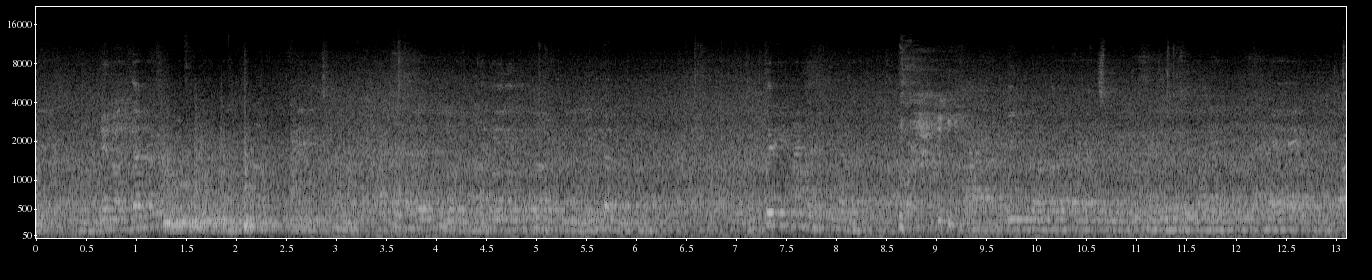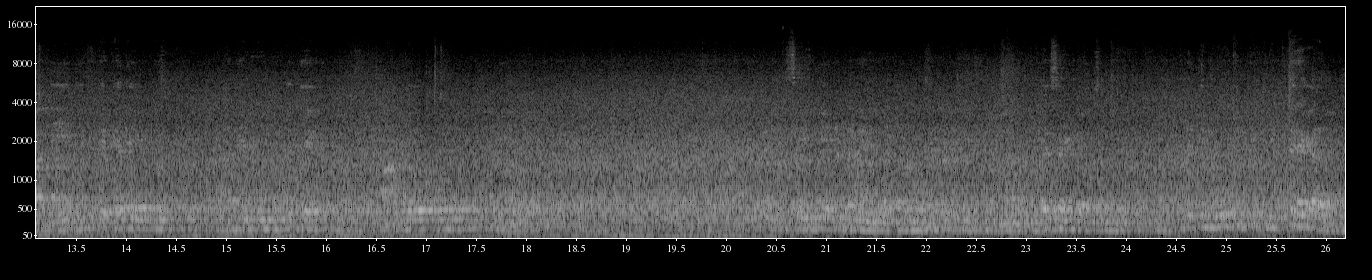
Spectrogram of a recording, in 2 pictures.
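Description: Several men talking at once, an indistinct, overlapping conversation.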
